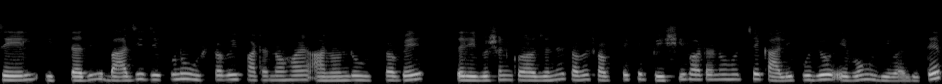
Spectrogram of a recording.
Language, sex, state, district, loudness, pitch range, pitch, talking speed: Bengali, female, West Bengal, Kolkata, -30 LUFS, 190-225 Hz, 205 Hz, 135 wpm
